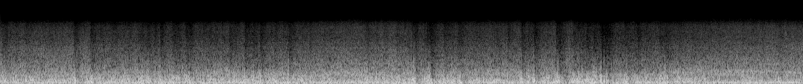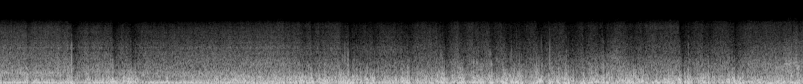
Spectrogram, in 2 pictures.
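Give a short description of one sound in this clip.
Wind buffets loudly against a moving vehicle.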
